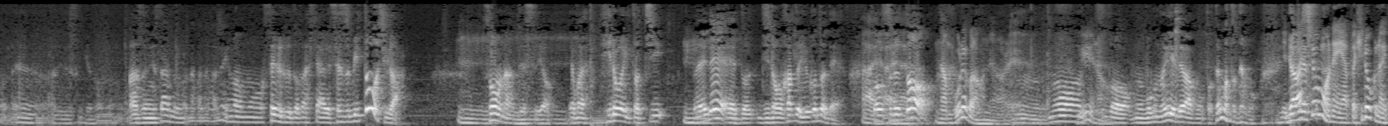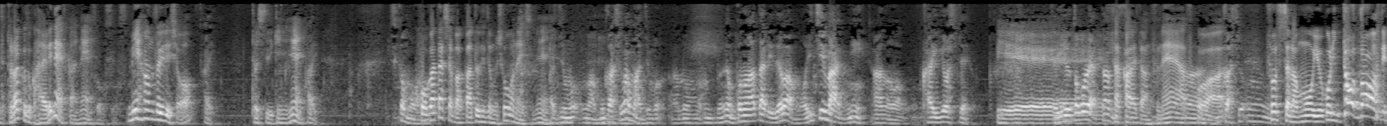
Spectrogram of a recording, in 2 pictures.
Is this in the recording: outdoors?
no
